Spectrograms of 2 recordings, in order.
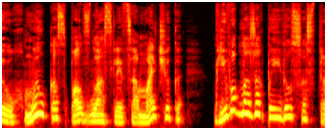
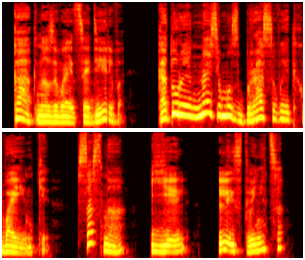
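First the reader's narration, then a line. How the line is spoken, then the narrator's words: Calm. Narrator (Russian): спокойно продолжала Вера Павловна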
